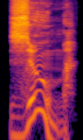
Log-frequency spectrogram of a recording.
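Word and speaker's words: Xoom: of money next up zoom zoom spelled with an X is a PayPal service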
